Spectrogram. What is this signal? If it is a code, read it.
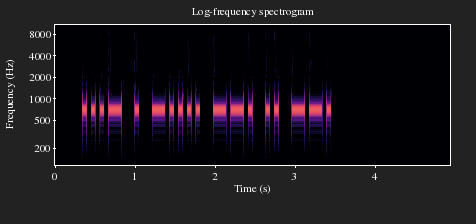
Morse code, heard as a keyed tone, about 21 wpm, 700 Hz. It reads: VE6GIG
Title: DXCC-100 Call Signs - 6 Characters - Repeated 3x - 22wpm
